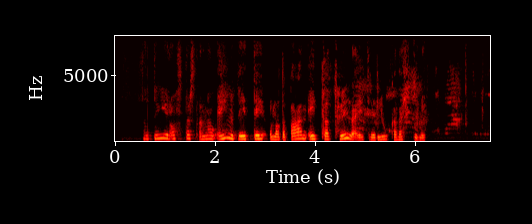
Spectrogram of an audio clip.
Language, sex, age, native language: Icelandic, female, 20-29, Icelandic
